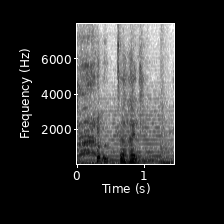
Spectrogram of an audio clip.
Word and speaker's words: Tahajjud: I called it Tahajjud. I know how to pronounce it. So Tahajjud. Tahajjud, yes.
